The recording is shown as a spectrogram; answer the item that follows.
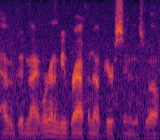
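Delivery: hushed whisper. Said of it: "I thought your volume went down".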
